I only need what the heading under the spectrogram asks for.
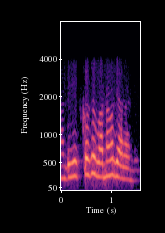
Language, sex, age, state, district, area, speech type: Telugu, female, 30-45, Telangana, Mancherial, rural, conversation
